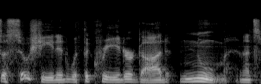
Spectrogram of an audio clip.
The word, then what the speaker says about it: Khnum: The implement was associated with the creator god Num, and that's spelled Khnum in English a lot of times, a ram-headed deity who was depicted as an artisan.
